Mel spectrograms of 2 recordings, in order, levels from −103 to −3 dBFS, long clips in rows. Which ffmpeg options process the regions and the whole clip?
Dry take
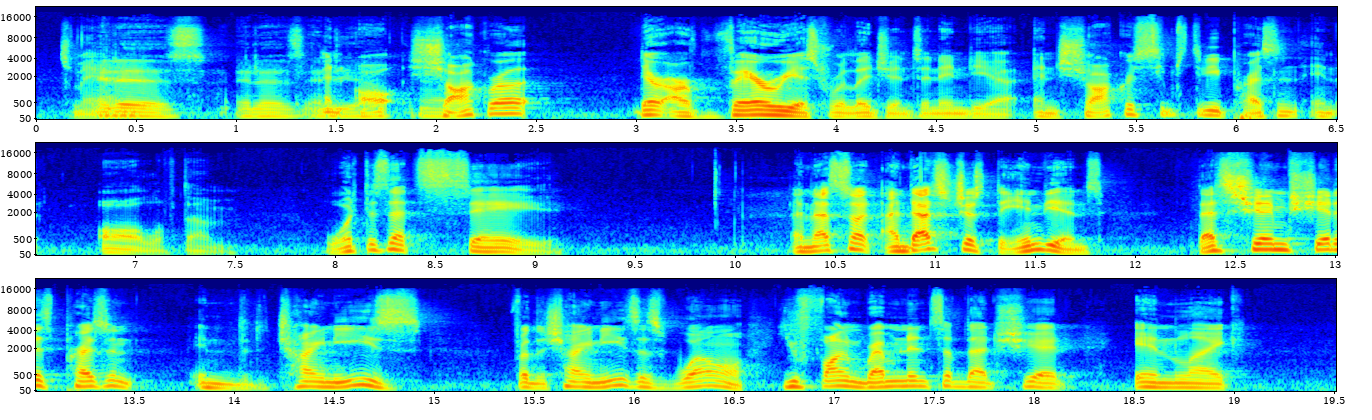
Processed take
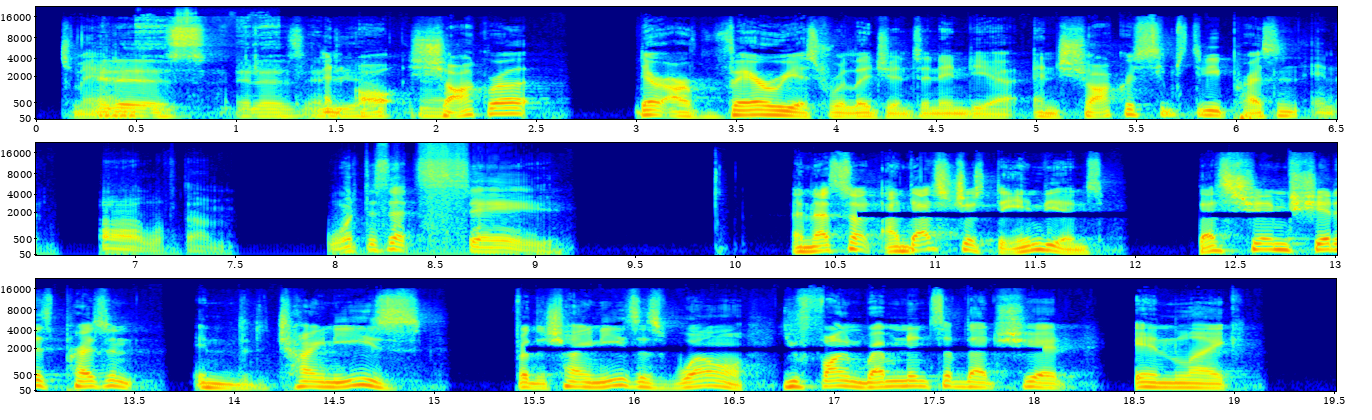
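-filter_complex "[0:a]asettb=1/sr,asplit=3[s0][s1][s2];[s0]atrim=end=0.494[s3];[s1]atrim=start=0.49:end=1.22,asetpts=PTS-STARTPTS,afade=t=in:d=0.004:c=qsin,afade=t=out:st=0.726:d=0.004:c=qsin,bandreject=f=50:t=h:w=6,bandreject=f=100:t=h:w=6,bandreject=f=150:t=h:w=6,bandreject=f=200:t=h:w=6,bandreject=f=250:t=h:w=6,bandreject=f=300:t=h:w=6,bandreject=f=350:t=h:w=6,deesser=0.7,aemphasis=mode=production:type=75fm[s4];[s2]atrim=start=1.216[s5];[s3][s4]acrossfade=d=0.004:c1=hsin:c2=qsin[s6];[s6][s5]acrossfade=d=0.004:c1=qsin:c2=hsin,asettb=1/sr,asplit=3[s7][s8][s9];[s7]atrim=end=6.314[s10];[s8]atrim=start=6.31:end=9.01,asetpts=PTS-STARTPTS,afade=t=in:d=0.004:c=qsin,afade=t=out:st=2.696:d=0.004:c=qsin,aeval=exprs='if(lt(val(0),0),0.251*val(0),val(0))':c=same,highpass=150,aeval=exprs='val(0)+0.00126*(sin(2*PI*60*n/s)+sin(2*PI*2*60*n/s)/2+sin(2*PI*3*60*n/s)/3+sin(2*PI*4*60*n/s)/4+sin(2*PI*5*60*n/s)/5)':c=same[s11];[s9]atrim=start=9.006[s12];[s10][s11]acrossfade=d=0.004:c1=hsin:c2=qsin[s13];[s13][s12]acrossfade=d=0.004:c1=qsin:c2=hsin,asettb=1/sr,asplit=3[s14][s15][s16];[s14]atrim=end=10.604[s17];[s15]atrim=start=10.6:end=12.79,asetpts=PTS-STARTPTS,afade=t=in:d=0.004:c=qsin,afade=t=out:st=2.186:d=0.004:c=qsin,equalizer=f=2600:w=6:g=3,acompressor=threshold=0.0708:ratio=6:attack=3.2:release=140:knee=1:detection=peak,asuperstop=centerf=1800:order=20:qfactor=3[s18];[s16]atrim=start=12.786[s19];[s17][s18]acrossfade=d=0.004:c1=hsin:c2=qsin[s20];[s20][s19]acrossfade=d=0.004:c1=qsin:c2=hsin,asettb=1/sr,asplit=3[s21][s22][s23];[s21]atrim=end=15.454[s24];[s22]atrim=start=15.45:end=18.05,asetpts=PTS-STARTPTS,afade=t=in:d=0.004:c=qsin,afade=t=out:st=2.596:d=0.004:c=qsin,asuperstop=centerf=1900:order=8:qfactor=2.7,highshelf=f=11000:g=3[s25];[s23]atrim=start=18.046[s26];[s24][s25]acrossfade=d=0.004:c1=hsin:c2=qsin[s27];[s27][s26]acrossfade=d=0.004:c1=qsin:c2=hsin,agate=range=0.0316:threshold=0.00251:ratio=16:detection=peak,acompressor=threshold=0.0398:ratio=2"

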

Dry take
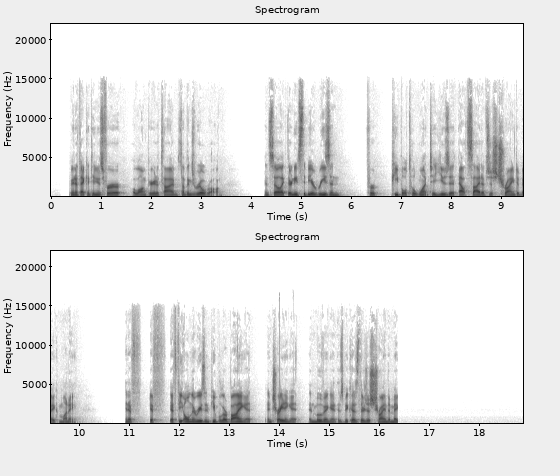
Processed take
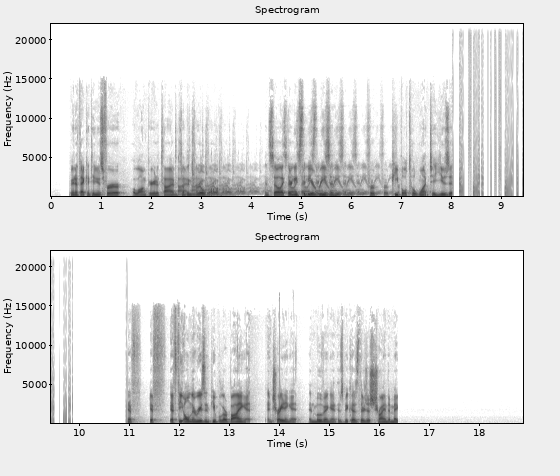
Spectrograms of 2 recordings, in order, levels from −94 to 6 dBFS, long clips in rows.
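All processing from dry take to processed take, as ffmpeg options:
-filter_complex "[0:a]asettb=1/sr,asplit=3[s0][s1][s2];[s0]atrim=end=2.124[s3];[s1]atrim=start=2.12:end=6.97,asetpts=PTS-STARTPTS,afade=t=in:d=0.004:c=qsin,afade=t=out:st=4.846:d=0.004:c=qsin,highshelf=f=7600:g=-9,asplit=8[s4][s5][s6][s7][s8][s9][s10][s11];[s5]adelay=270,afreqshift=49,volume=0.355[s12];[s6]adelay=540,afreqshift=98,volume=0.202[s13];[s7]adelay=810,afreqshift=147,volume=0.115[s14];[s8]adelay=1080,afreqshift=196,volume=0.0661[s15];[s9]adelay=1350,afreqshift=245,volume=0.0376[s16];[s10]adelay=1620,afreqshift=294,volume=0.0214[s17];[s11]adelay=1890,afreqshift=343,volume=0.0122[s18];[s4][s12][s13][s14][s15][s16][s17][s18]amix=inputs=8:normalize=0,atrim=end_sample=213885[s19];[s2]atrim=start=6.966[s20];[s3][s19]acrossfade=d=0.004:c1=hsin:c2=qsin[s21];[s21][s20]acrossfade=d=0.004:c1=qsin:c2=hsin,asettb=1/sr,asplit=3[s22][s23][s24];[s22]atrim=end=8.024[s25];[s23]atrim=start=8.02:end=10.98,asetpts=PTS-STARTPTS,afade=t=in:d=0.004:c=qsin,afade=t=out:st=2.956:d=0.004:c=qsin,lowshelf=f=240:t=q:w=1.5:g=-7.5,acompressor=threshold=0.00891:ratio=3:attack=3.2:release=140:knee=1:detection=peak,aeval=exprs='val(0)*gte(abs(val(0)),0.0251)':c=same[s26];[s24]atrim=start=10.976[s27];[s25][s26]acrossfade=d=0.004:c1=hsin:c2=qsin[s28];[s28][s27]acrossfade=d=0.004:c1=qsin:c2=hsin,asettb=1/sr,asplit=3[s29][s30][s31];[s29]atrim=end=11.484[s32];[s30]atrim=start=11.48:end=12.6,asetpts=PTS-STARTPTS,afade=t=in:d=0.004:c=qsin,afade=t=out:st=1.116:d=0.004:c=qsin,highshelf=f=4000:g=7,asplit=2[s33][s34];[s34]adelay=19,volume=0.2[s35];[s33][s35]amix=inputs=2:normalize=0,atrim=end_sample=49392[s36];[s31]atrim=start=12.596[s37];[s32][s36]acrossfade=d=0.004:c1=hsin:c2=qsin[s38];[s38][s37]acrossfade=d=0.004:c1=qsin:c2=hsin,asettb=1/sr,asplit=3[s39][s40][s41];[s39]atrim=end=13.344[s42];[s40]atrim=start=13.34:end=13.85,asetpts=PTS-STARTPTS,afade=t=in:d=0.004:c=qsin,afade=t=out:st=0.506:d=0.004:c=qsin,highpass=f=560:p=1,highshelf=f=2900:g=10.5[s43];[s41]atrim=start=13.846[s44];[s42][s43]acrossfade=d=0.004:c1=hsin:c2=qsin[s45];[s45][s44]acrossfade=d=0.004:c1=qsin:c2=hsin"

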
